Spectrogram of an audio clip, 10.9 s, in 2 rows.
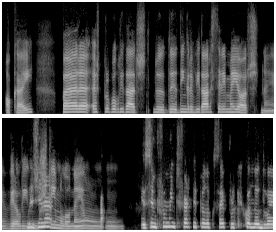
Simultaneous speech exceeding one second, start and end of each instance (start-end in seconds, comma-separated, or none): none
